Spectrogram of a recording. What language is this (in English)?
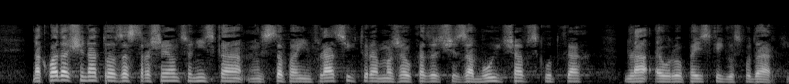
Polish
